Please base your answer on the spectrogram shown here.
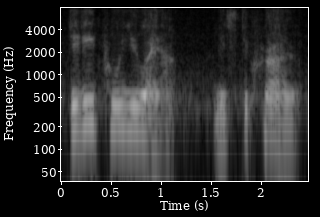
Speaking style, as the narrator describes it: asked Jimmy Rabbit

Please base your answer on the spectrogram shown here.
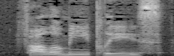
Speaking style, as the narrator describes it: The officer with the blue gold chain whispered

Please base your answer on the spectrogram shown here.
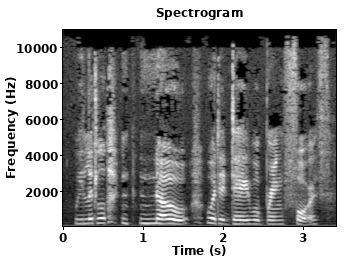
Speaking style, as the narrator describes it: sobbed Sarah

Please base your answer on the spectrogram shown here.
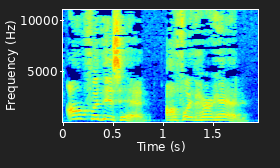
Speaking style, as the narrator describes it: the Queen was in a furious passion, and went stamping about and shouting

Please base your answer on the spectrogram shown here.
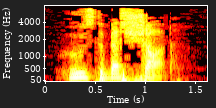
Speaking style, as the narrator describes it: asked the captain

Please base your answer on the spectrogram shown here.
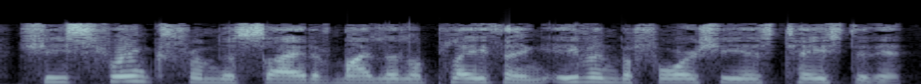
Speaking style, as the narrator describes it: cried Scraga in a high glee

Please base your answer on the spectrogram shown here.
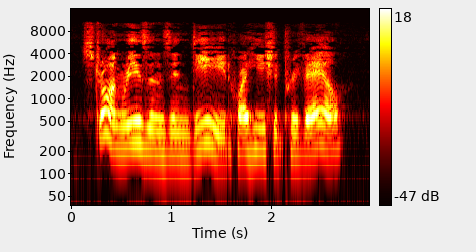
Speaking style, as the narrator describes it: said Sarah, endeavoring to laugh

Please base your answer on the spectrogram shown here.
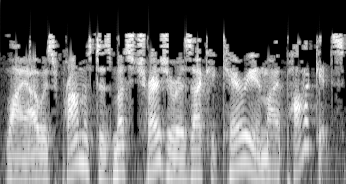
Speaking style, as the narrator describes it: replied Ruggedo

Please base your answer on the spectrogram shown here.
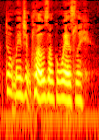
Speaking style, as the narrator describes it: sobbed Elnora

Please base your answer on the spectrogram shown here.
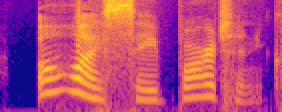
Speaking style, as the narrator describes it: cried the newcomer breathlessly

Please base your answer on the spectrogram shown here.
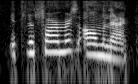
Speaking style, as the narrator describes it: said Timothy Turtle

